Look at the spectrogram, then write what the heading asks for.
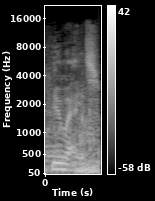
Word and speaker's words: Huet: Yes, we were pronouncing it as Hua in Barcelona but we were put right. Huet.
